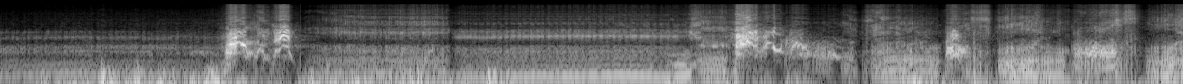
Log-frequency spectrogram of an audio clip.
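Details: A dog chases a deer around a garden, giving short, harsh barks in bursts near two seconds and again near five and a half seconds, with growly low tones and a steady droning hum between them.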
